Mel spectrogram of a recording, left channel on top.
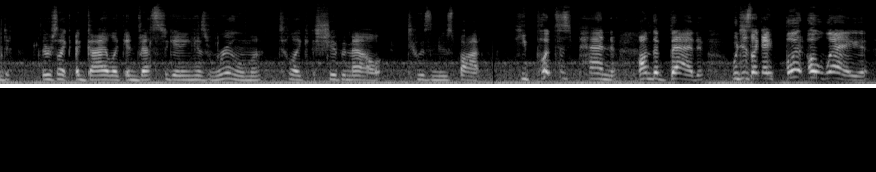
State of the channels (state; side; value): silent; right; digital silence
